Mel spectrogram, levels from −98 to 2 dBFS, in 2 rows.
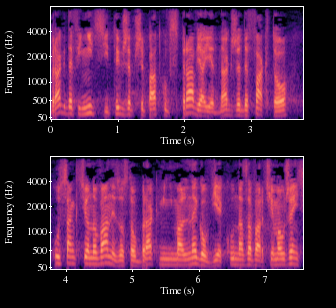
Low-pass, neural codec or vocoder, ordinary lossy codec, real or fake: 7.2 kHz; none; none; real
